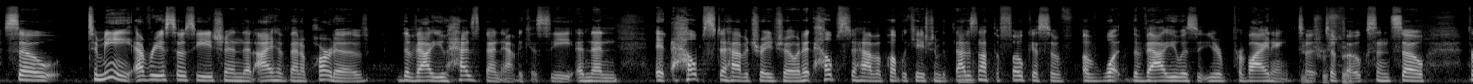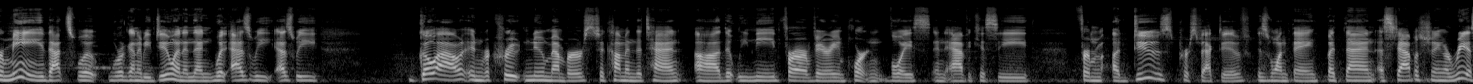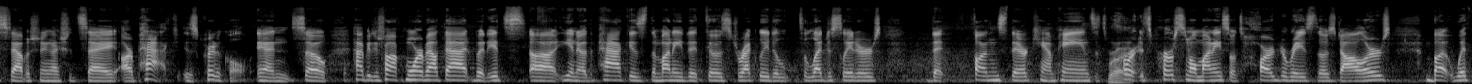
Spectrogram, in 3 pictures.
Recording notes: a HALO Talks live during the IHRSA 2021 convention in Dallas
